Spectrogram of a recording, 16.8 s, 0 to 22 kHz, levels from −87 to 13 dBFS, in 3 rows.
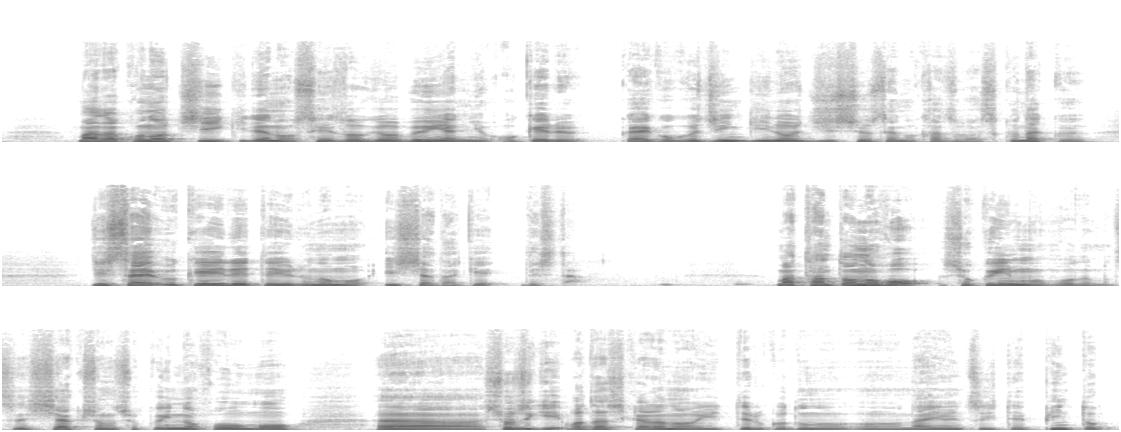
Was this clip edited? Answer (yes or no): no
